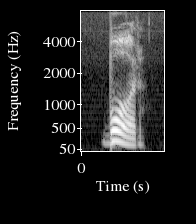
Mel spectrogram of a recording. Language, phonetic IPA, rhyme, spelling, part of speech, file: Hungarian, [ˈbor], -or, bor, noun, Hu-bor.ogg
- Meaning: wine (an alcoholic beverage made by fermenting the juice of grapes)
